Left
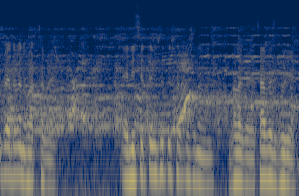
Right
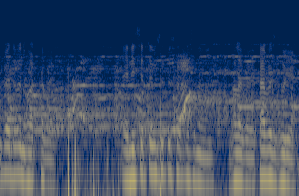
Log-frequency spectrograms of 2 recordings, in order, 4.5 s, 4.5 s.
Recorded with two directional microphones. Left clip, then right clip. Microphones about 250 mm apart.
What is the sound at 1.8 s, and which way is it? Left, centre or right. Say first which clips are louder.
Speech: left 4 dB; left.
